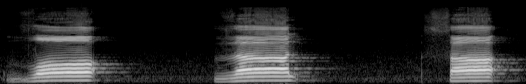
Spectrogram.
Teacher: نوک زبان اور ثنایا علیہ کے کنارے، اس سے 3 حروف ادا ہوتے ہیں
